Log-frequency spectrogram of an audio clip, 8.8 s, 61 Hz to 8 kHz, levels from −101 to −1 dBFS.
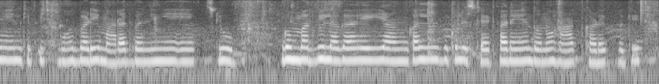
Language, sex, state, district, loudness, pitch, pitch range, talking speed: Hindi, female, Bihar, Sitamarhi, -16 LUFS, 235 Hz, 230-245 Hz, 170 wpm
